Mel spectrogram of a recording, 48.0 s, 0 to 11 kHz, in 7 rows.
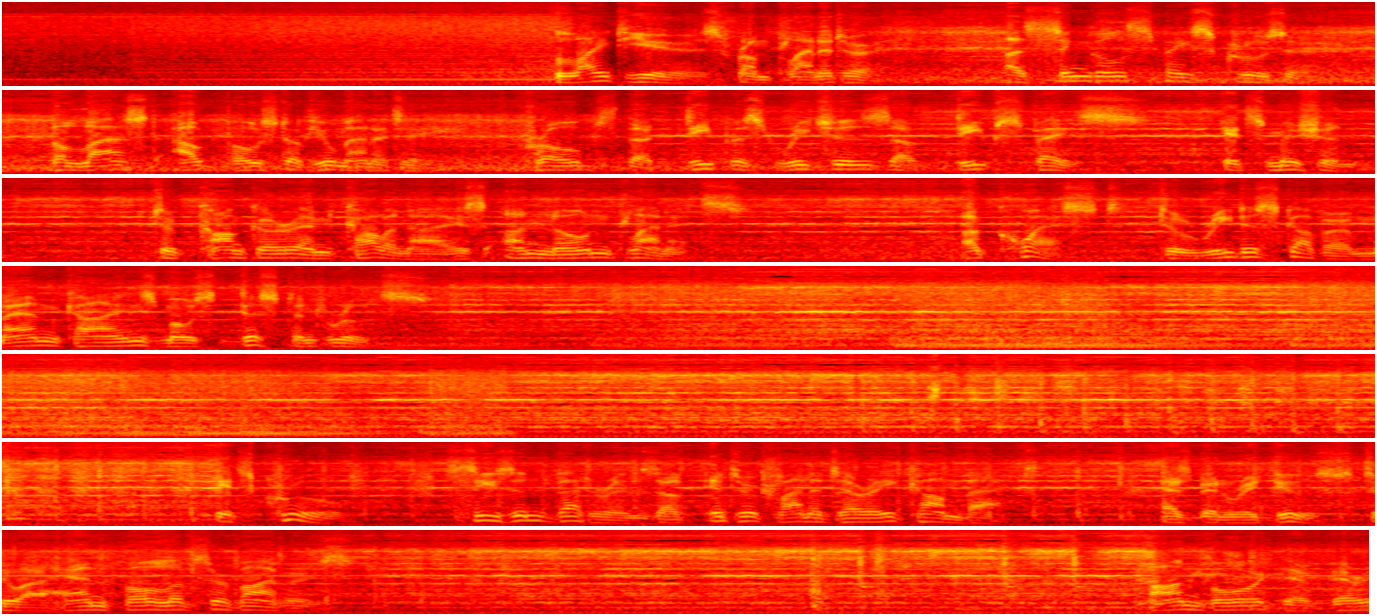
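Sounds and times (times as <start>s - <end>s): electronic drone: 0.0s - 48.0s
low hum: 0.0s - 48.0s
high synthesizer tones: 4.7s - 48.0s
low rumble: 21.7s - 37.1s.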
